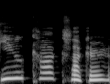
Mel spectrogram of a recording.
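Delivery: regal, queenly voice.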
